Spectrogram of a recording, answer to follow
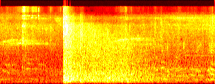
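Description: A single loud bang of a police tear gas canister going off about a second in, followed by a noisy tail that dies away over the next couple of seconds.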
